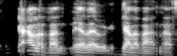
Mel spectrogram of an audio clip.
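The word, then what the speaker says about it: Galavant: um Castle um gav or how do you pronounce that one gallivant gallivant yeah there we gallivant that sounds a bit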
